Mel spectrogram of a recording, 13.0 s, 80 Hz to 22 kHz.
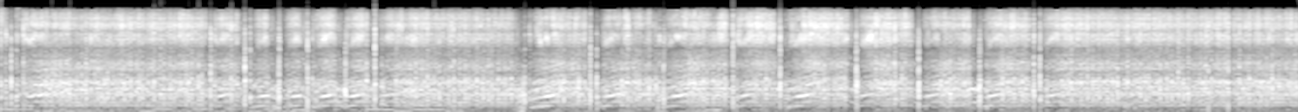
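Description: A 2JZ-swapped Nissan Silvia drift car's engine revving hard again and again in short rising surges, with the tyres sliding, heard from a camera mounted on the car. Bass-heavy electronic music pulses underneath for the first few seconds.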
